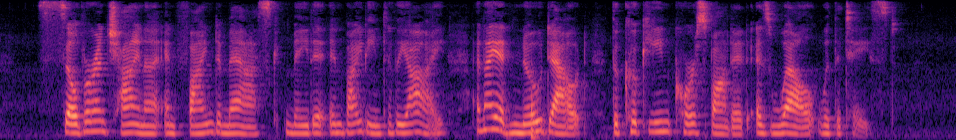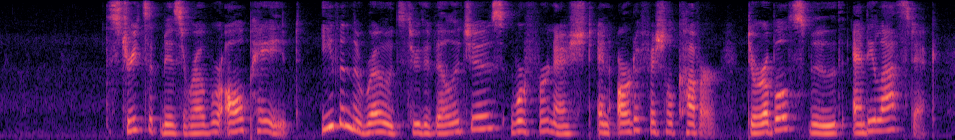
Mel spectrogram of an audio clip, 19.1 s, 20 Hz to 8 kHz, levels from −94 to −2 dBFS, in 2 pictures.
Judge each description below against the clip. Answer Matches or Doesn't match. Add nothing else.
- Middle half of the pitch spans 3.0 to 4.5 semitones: Matches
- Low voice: Doesn't match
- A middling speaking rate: Matches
